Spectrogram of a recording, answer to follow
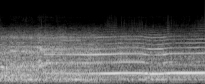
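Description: Two electric guitars played loud through amplifiers in a noise improvisation. A held, slightly wavering tone comes in about half a second in over a dense wash of distorted guitar noise.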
